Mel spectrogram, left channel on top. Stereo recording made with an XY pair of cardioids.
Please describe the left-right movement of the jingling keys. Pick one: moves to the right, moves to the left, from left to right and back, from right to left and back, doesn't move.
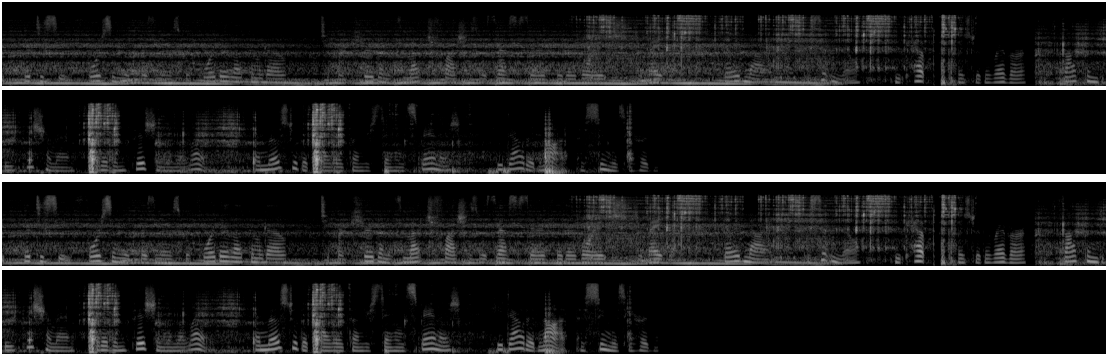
moves to the left.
